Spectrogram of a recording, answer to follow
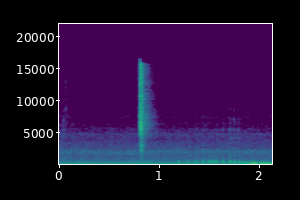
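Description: A quiet pause in speech with one short click just under a second in, then a faint, low, creaky throat sound near the end as the voice hesitates before speaking again.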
